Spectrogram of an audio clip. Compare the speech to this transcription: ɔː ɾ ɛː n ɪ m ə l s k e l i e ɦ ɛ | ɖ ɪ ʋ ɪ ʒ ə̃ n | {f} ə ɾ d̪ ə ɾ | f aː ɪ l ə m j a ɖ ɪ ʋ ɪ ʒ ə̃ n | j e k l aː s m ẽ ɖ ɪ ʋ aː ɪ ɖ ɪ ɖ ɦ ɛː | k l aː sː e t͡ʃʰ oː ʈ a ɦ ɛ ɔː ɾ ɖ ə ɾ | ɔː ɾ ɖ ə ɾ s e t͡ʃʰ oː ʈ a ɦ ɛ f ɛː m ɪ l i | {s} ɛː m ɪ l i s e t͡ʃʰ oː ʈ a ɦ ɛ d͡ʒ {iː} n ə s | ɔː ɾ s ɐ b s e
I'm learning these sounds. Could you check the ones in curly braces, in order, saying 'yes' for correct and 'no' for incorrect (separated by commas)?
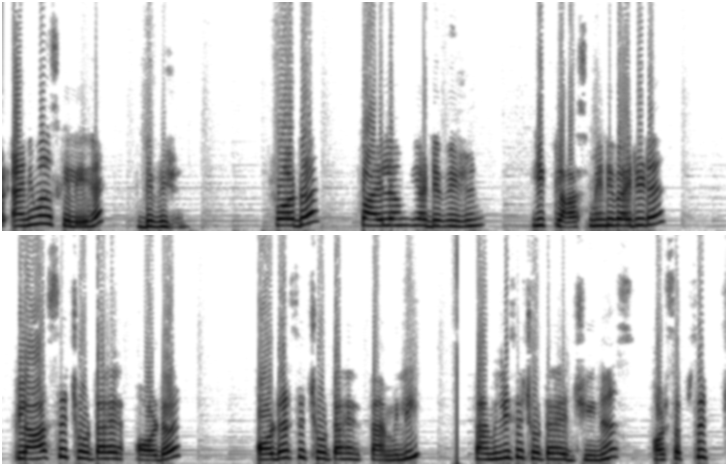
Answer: yes, no, yes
